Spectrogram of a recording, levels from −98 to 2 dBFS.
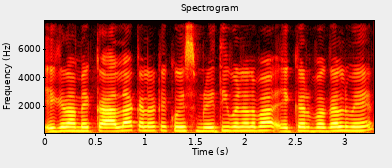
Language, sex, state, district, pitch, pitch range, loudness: Bhojpuri, female, Bihar, Saran, 270 Hz, 255-275 Hz, -15 LUFS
